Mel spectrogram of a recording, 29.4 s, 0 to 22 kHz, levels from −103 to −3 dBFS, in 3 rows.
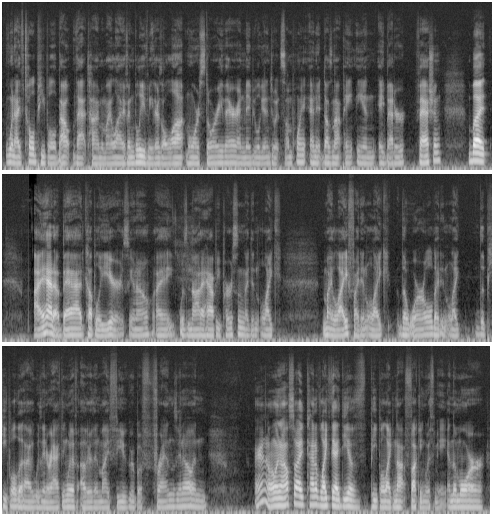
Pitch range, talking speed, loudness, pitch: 105-120 Hz, 215 wpm, -27 LUFS, 110 Hz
